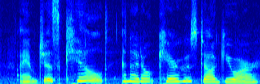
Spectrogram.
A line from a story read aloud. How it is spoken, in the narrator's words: sobbed the girl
